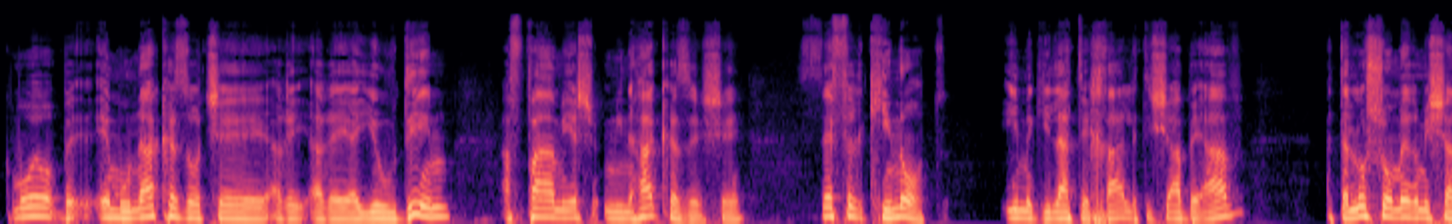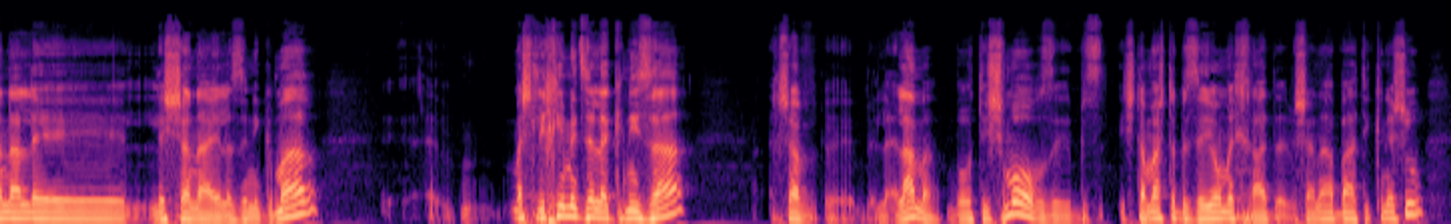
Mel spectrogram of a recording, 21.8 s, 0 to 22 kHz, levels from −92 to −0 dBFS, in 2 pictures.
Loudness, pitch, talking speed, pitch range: -18 LUFS, 120 Hz, 120 wpm, 110-140 Hz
